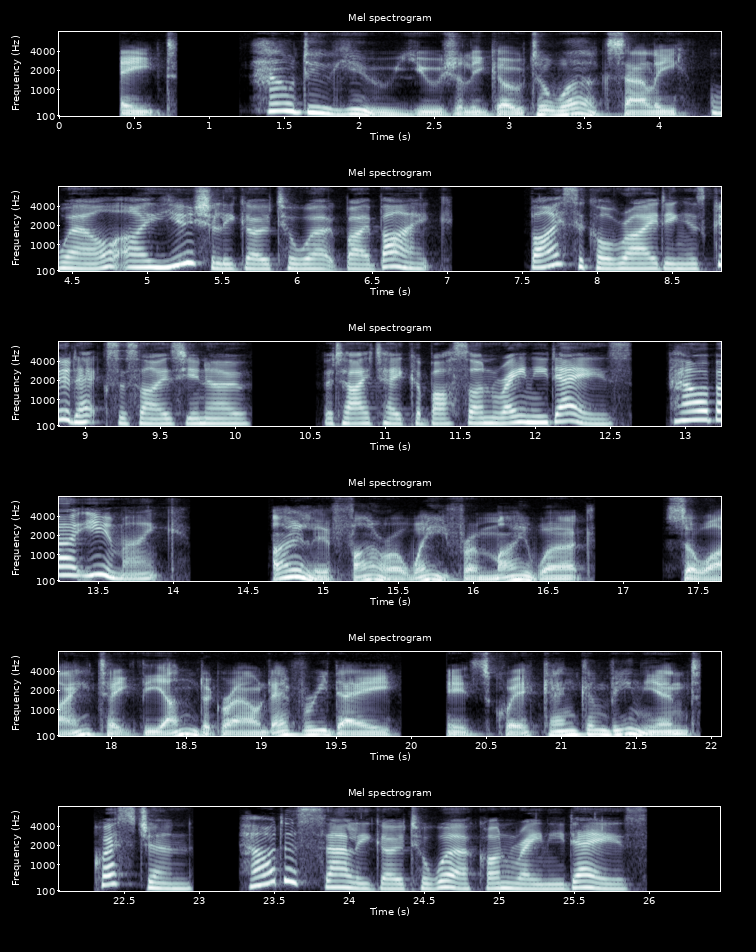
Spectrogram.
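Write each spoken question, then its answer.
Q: How does Sally go to work on rainy days?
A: By bus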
